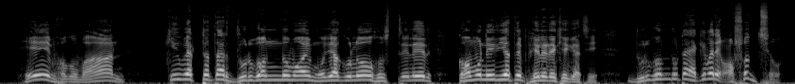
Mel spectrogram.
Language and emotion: Bengali, disgusted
